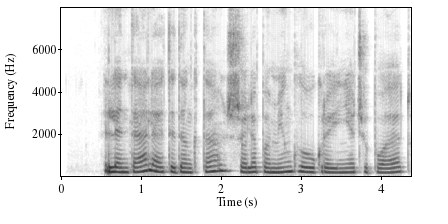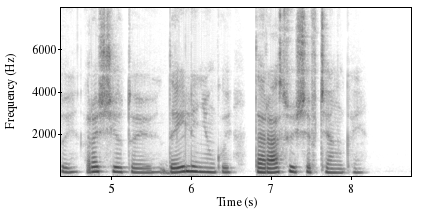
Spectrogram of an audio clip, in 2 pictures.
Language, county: Lithuanian, Vilnius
